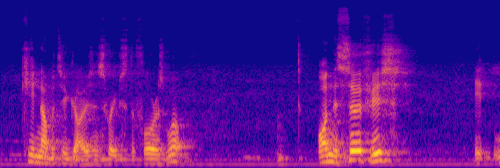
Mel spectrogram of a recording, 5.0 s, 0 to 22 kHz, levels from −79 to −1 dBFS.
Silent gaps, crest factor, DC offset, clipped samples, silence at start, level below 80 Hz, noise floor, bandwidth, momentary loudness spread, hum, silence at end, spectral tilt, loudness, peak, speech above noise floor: none; 20 dB; under 0.1%; under 0.1%; 0.2 s; -70 dBFS; -48 dBFS; 15 kHz; 23 LU; none; 0 s; -5.5 dB/octave; -19 LUFS; -2 dBFS; 29 dB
